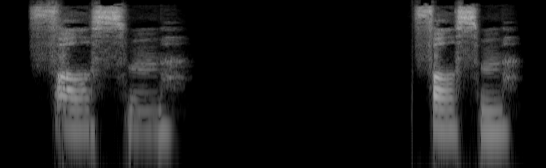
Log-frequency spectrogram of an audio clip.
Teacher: Both US and UK have the same pronunciation of this word. Stress full. Keep SM soft and quick.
